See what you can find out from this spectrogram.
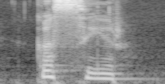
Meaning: cashier
- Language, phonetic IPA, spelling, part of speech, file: Ukrainian, [kɐˈsɪr], касир, noun, Uk-касир.ogg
